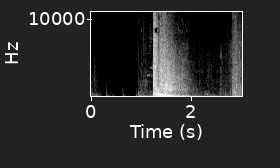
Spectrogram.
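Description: A shotgun fires once with a loud blast.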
